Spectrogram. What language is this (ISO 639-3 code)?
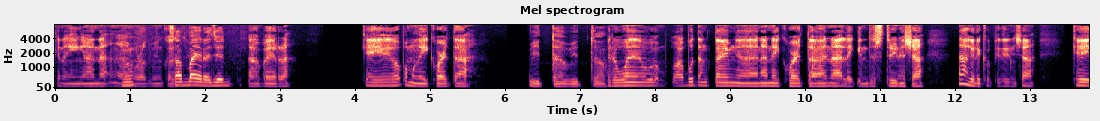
fil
